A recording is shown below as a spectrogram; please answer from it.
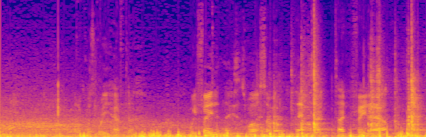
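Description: Wind rumbling on the microphone, with sharp metal clicks and knocks from the truck's aluminium crate fittings being handled, and indistinct voices in the second half.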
